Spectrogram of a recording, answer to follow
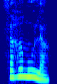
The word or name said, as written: ಸಹಮೂಲ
